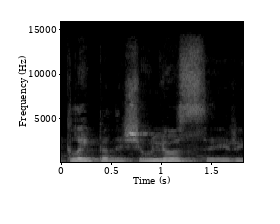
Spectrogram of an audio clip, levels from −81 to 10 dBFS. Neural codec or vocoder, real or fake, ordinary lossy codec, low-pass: none; real; AAC, 48 kbps; 14.4 kHz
